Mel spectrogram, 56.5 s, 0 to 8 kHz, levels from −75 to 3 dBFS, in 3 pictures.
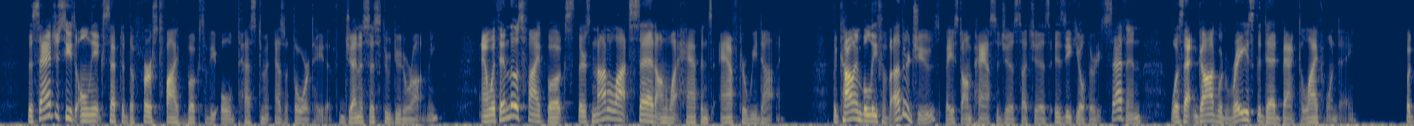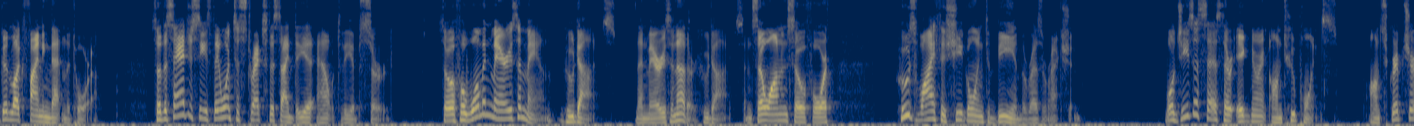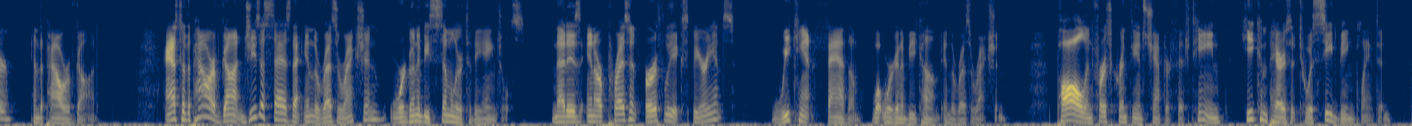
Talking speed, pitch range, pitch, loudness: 190 wpm, 95-145 Hz, 110 Hz, -25 LUFS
